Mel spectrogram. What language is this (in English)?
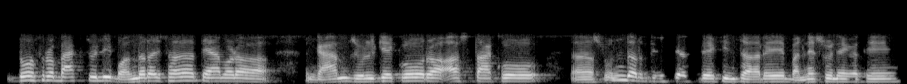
Nepali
